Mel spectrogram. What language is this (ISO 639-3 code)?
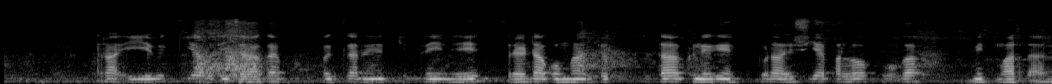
bgp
